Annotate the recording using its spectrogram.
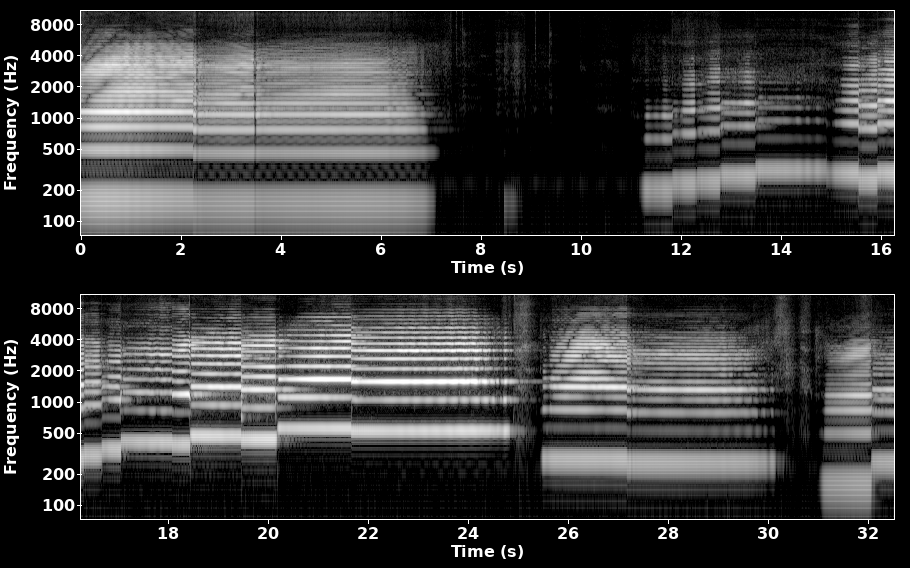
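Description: Solo clarinet playing slow contemporary music. It holds a long low note, goes silent for a few seconds apart from one short soft note, then climbs note by note to a long high note, and ends on another long held note lower down.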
